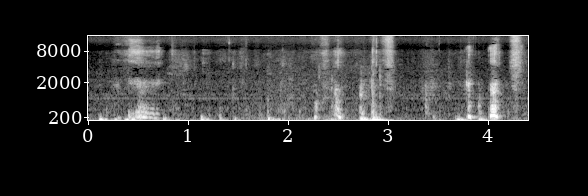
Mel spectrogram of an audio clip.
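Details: Llewellin Setter pups a little over three weeks old play together indoors, mouthing and pawing littermates, on the morning of 29 December 2019 at 10:32; soft low whimpers and grunts, a brief whine near the end, amid rustling and clicking.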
